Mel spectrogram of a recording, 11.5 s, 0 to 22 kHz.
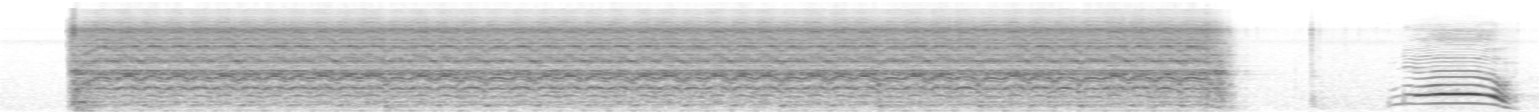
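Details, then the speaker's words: Toyota MR2 AW11, first start attempt with new fuel pump run via test wire: about nine seconds of even starter whirring that never catches; cranks but won't start, fuel dripping seen, timing belt suspected, not confirmed. "doesn't sound like it's trying to start guys all right let's see if we've got fuel sprang out anywhere first but if I'm being honest it sounds like it's probably not going to start"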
